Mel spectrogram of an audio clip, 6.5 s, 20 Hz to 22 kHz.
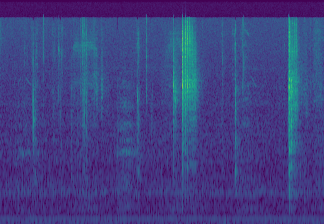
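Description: Small clicks and snips of plastic 3D-printer extruder parts being worked with flush-cutting clippers as the drive gear is freed from the housing, with a short louder rasp a bit past halfway and a sharp click near the end.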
